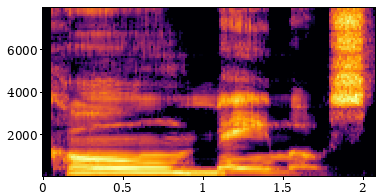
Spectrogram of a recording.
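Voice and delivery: comemos said very slowly, each syllable clear, stress on me; slow model word. Shown as a demonstration. Teacher slowly modeling comemos for beginners. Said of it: "You would say".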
